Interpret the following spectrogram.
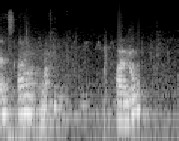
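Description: A woman's voice close to the microphone, making two short murmured or hummed sounds without clear words: one at the start and one a little past halfway, the second rising in pitch at its end.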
